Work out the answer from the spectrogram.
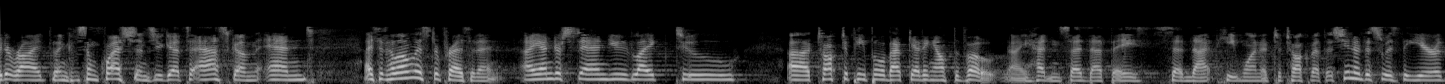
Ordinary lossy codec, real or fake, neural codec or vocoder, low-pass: MP3, 24 kbps; real; none; 7.2 kHz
